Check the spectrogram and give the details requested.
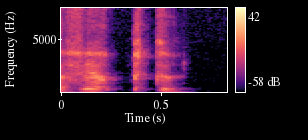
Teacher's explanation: le B va devenir P et ça va faire pt. C'est automatique, vous ne pouvez pas contrôler.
